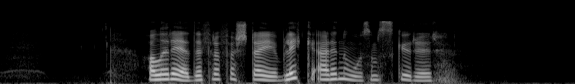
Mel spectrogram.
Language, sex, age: Norwegian, female, 32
